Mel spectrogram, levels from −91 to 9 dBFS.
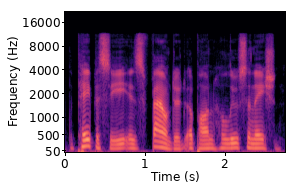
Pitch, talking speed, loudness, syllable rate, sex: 125 Hz, 130 wpm, -20 LUFS, 5.4 syllables/s, male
